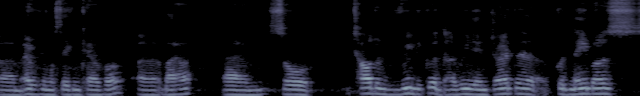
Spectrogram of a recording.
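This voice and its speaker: A man speaks at a medium pitch in a dark, mellow, somewhat breathy tone. His delivery is monotone and flat at a moderate pace. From Kenya (Eldoret) until age 10-11, then London. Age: 20s. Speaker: aerospace engineer, recent graduate. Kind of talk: interview.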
